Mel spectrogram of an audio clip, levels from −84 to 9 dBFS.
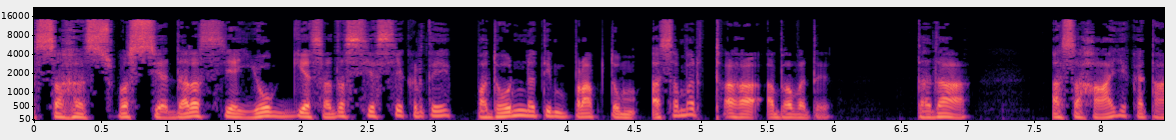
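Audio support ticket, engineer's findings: Speech, whole clip: two layers of artefact texture, nothing above 14 kHz. Likely transcoding between lossy codecs: an MP3-type stage re-encoded to low-rate AAC-LC. The second encoder spends bits on the first one's artefacts and adds its own.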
